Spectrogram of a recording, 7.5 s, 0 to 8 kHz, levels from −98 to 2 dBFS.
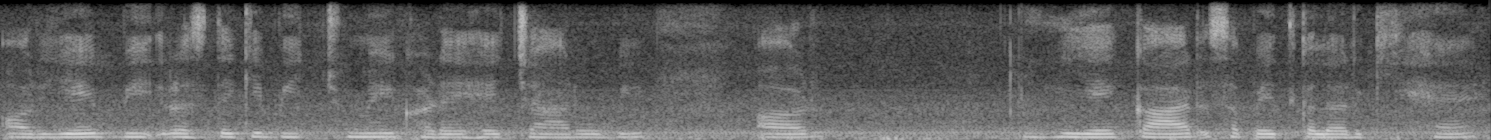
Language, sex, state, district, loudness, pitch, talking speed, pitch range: Hindi, female, Uttar Pradesh, Varanasi, -25 LUFS, 190 Hz, 145 wpm, 185-205 Hz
